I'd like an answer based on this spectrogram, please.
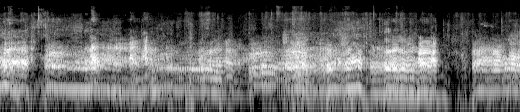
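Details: Playful growling from beagle puppies in a tug-of-war game, steady and rumbling for ten seconds, with low harmonic snarls that surge and dip, one brief break near the end before the growling resumes.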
